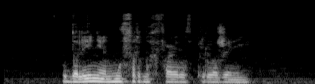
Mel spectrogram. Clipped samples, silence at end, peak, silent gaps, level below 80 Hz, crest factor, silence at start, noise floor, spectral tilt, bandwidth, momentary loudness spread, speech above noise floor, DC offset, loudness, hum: under 0.1%; 0.65 s; -4 dBFS; none; -48 dBFS; 18 dB; 0.65 s; -57 dBFS; -8 dB/octave; 11.5 kHz; 14 LU; 39 dB; under 0.1%; -20 LUFS; none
